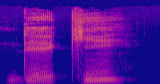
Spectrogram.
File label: "dekiñ", Apatani; Material Culture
